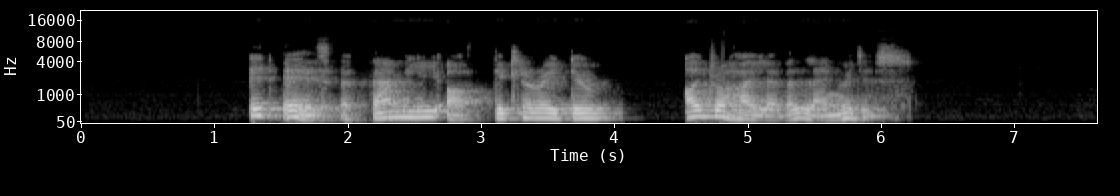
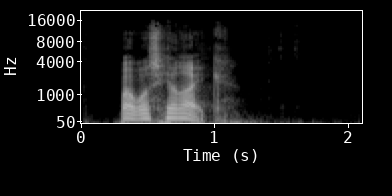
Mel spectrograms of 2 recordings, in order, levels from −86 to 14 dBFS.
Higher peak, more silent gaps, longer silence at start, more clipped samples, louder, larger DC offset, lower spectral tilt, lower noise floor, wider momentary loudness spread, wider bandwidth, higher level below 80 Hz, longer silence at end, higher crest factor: first, -2 dBFS vs -6 dBFS; neither; first, 1.25 s vs 0.3 s; neither; first, -17 LUFS vs -24 LUFS; neither; first, -8 dB/octave vs -5.5 dB/octave; about the same, -76 dBFS vs -74 dBFS; second, 11 LU vs 20 LU; second, 7.6 kHz vs 15 kHz; second, -62 dBFS vs -48 dBFS; first, 1.45 s vs 0.95 s; second, 16 dB vs 22 dB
